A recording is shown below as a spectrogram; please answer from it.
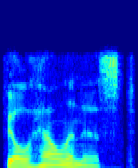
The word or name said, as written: philhellenist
